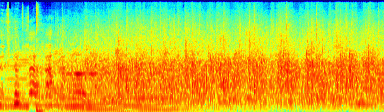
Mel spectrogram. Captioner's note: laughter; applause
